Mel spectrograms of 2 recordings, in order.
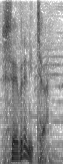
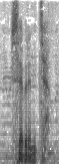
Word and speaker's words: Srebrenica: y me dijo que se dice Srebrenica. Yo lo he dicho mal, se dice Srebrenica.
